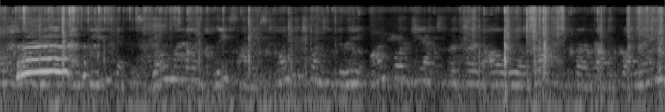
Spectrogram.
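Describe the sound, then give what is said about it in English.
Tarot cards being shuffled during a reading for Pisces: soft papery riffles and flicks under steady talk, with a few sharper snaps of the deck. “how to shuffle these cards. Hold on, you guys. Hold on.”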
